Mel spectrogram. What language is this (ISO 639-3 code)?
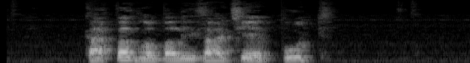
srp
